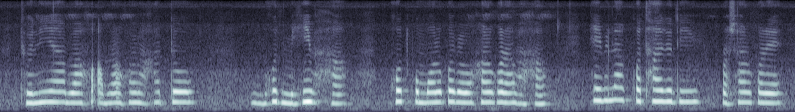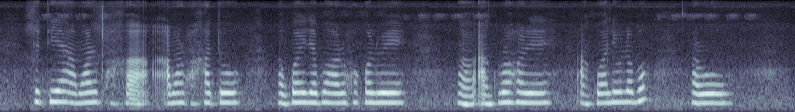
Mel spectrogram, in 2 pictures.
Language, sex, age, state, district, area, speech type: Assamese, female, 45-60, Assam, Nagaon, rural, spontaneous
